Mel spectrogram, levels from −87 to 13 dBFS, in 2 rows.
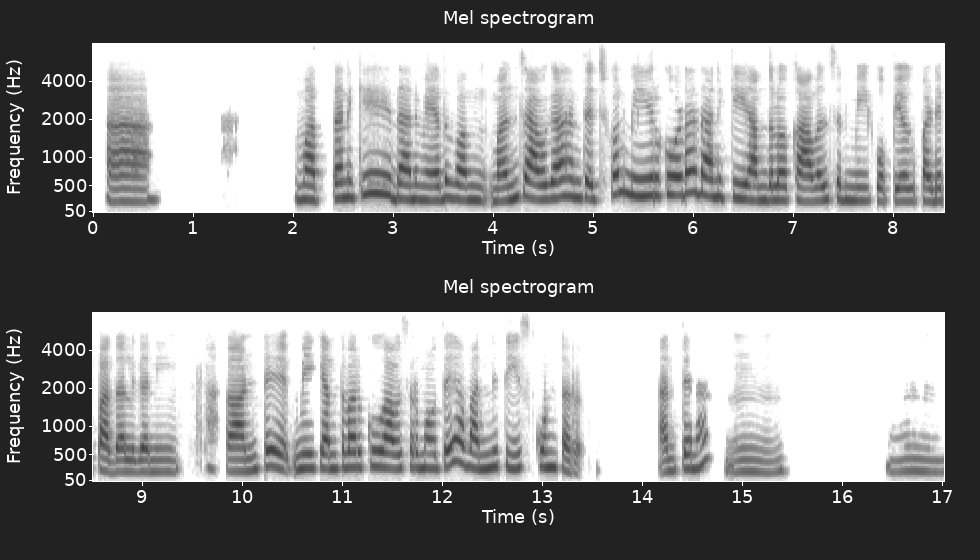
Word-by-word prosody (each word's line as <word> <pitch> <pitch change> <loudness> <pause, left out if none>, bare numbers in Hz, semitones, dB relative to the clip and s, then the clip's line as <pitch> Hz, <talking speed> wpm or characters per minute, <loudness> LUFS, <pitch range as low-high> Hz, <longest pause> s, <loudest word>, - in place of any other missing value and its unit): ఆ! 220 - -1 1.9
మొత్తానికి 275 +5 0 0.3
దాని 260 -1 +3
మీద 245 +2 +1
వన్ 250 -1 +3 0.3
మంచి 270 +7 +1
అవగాహన 280 +4 +2
తెచ్చుకొని 335 +8 0
మీరు 320 +1 +2
కూడా 335 +2 +4
దానికి 300 -2 0 0.2
అందులో 245 0 +1
కావాల్సిన 240 +3 +1
మీకు 235 +1 -8
ఉపయోగపడే 230 0 -3
పదాలు 205 -1 0
గాని, 205 0 -2 0.8
అంటే 245 +7 0 0.3
మీకెంత 260 0 0
వరకు 275 +1 -1
అవసరమవుతాయో 265 +5 0
అవన్నీ 270 0 +1
తీసుకుంటారు. 275 +1 -2 0.9
అంతేనా? 255 - -2 0.3
హ్మ్. 200 -2 -10 1.2
హ్మ్. 210 0 -11
255 Hz, 90 wpm, -22 LUFS, 230-280 Hz, 1.9 s, కూడా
